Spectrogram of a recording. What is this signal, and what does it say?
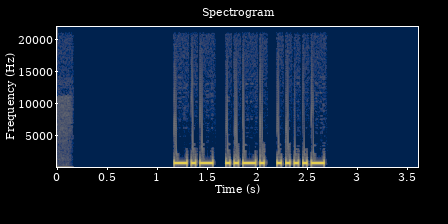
Morse code, heard as a keyed tone, about 28 wpm, 700 Hz. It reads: KF4
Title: USA Call Sign Prefixes - 28wpm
